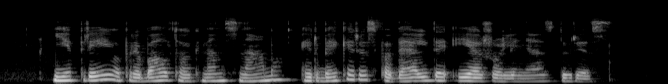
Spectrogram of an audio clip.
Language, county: Lithuanian, Vilnius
